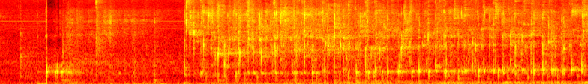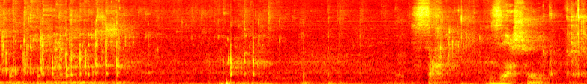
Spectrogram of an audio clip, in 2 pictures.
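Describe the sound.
Water pours into a glass in a steady, splashy stream for several seconds. Its tone rises in pitch as the glass fills, then gives way to quieter, scattered handling sounds.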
